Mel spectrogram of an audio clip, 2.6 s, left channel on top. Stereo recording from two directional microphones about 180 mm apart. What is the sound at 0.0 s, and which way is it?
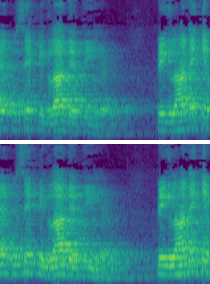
A man's voice, 15° left (ahead or behind).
